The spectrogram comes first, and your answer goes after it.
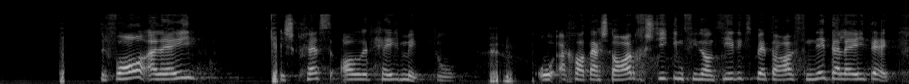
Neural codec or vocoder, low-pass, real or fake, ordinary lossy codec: codec, 24 kHz, 3 kbps, HILCodec; 10.8 kHz; fake; none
